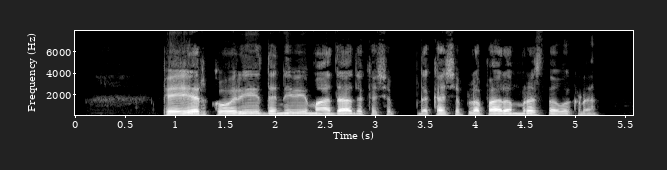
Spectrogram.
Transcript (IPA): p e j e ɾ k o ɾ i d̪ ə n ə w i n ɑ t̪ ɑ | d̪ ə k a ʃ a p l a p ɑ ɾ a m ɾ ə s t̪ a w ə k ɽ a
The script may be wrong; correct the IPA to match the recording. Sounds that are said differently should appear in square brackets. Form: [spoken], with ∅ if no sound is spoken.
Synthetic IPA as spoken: p e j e ɾ k o ɾ i d̪ ə n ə w i [m] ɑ [d̪] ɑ | d̪ ə k a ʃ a p l a p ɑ ɾ a m ɾ ə s t̪ a w ə k ɽ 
